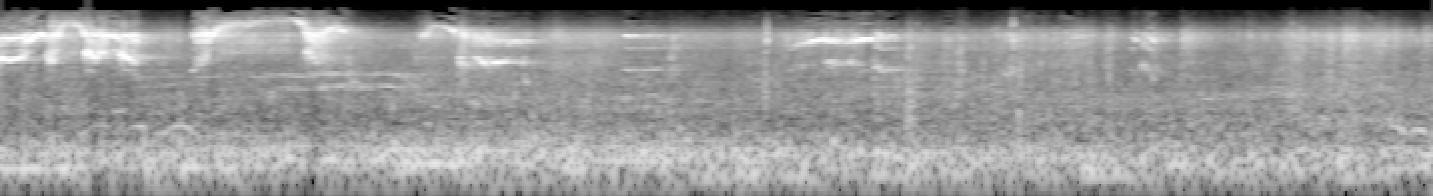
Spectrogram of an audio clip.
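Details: Monkey Sherri cries loudly, angry and frightened, while Dydy fights the orphan Jessie: shrill, high arched screams in short bursts near the start, then again around two, three and five seconds, over a low steady rumble.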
